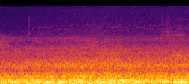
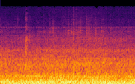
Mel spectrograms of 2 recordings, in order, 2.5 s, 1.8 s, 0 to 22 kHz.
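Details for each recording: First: 2011 Nissan Rogue SL AWD 2.5 four-cylinder, 167,000 miles, driving at 40 mph after replacing staked driveshaft U-joints: steady low road rumble with no rhythmic drone; former driveline noise gone, smooth and quiet. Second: 2011 Nissan Rogue SL AWD 2.5 four-cylinder, 167,000 miles, driving; steady low rumble unchanged when turning hard either way, so not a wheel bearing, worn staked driveshaft universal joint.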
